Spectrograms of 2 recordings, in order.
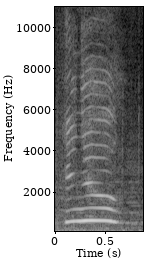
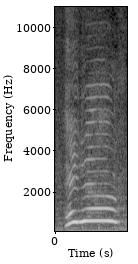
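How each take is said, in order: First: The voice is pitched high and shrill. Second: The same.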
